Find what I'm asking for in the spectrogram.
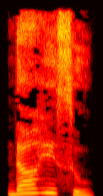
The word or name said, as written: ಡಾಹಿಸು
